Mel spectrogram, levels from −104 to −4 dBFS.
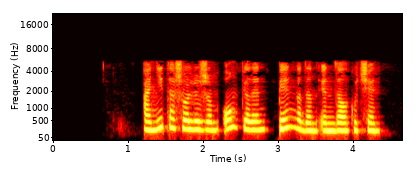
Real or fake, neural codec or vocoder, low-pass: real; none; 5.4 kHz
